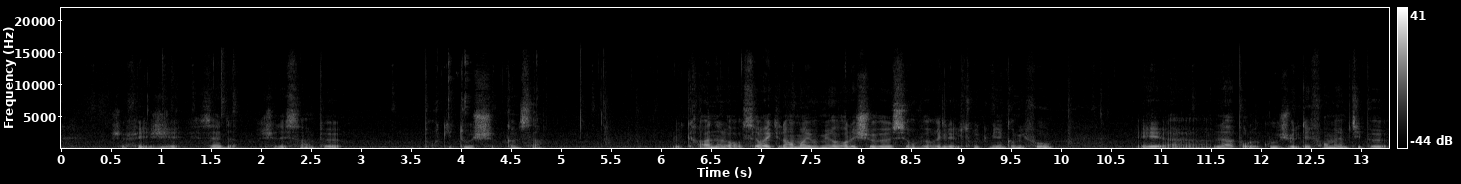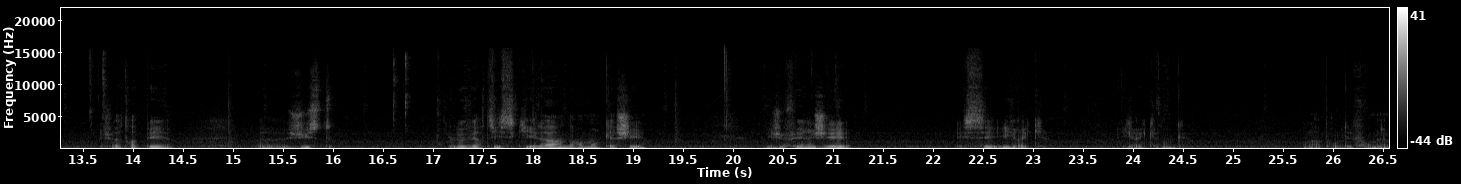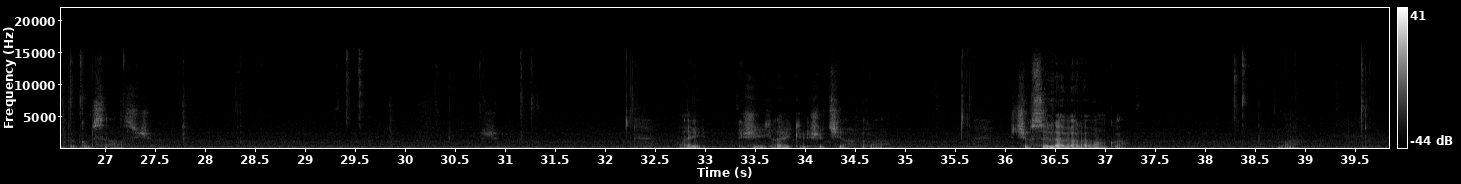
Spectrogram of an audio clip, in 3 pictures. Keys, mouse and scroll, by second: 1.2 g, 5.1 middle click, 5.1 scroll up 1, 10.6-11.4 scroll down 1, 11.4-13.8 scroll up 4, 13.8 right click, 16.8 click, 17.8 right click, 21.1 g, 27.4 scroll up 1, 27.6 middle click, 28.0 scroll down 1, 28.6 scroll up 1, 29.7 right click, 31.0 g, 39.2 middle click.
